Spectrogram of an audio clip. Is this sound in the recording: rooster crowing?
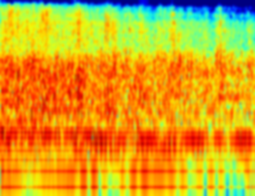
no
